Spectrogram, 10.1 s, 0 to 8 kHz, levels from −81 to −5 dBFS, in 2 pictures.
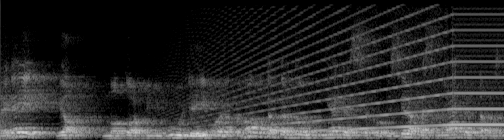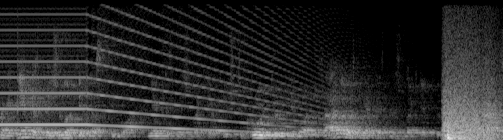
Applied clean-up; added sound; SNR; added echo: none; Alarm; 3 dB; reverberation time 1.0 s.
